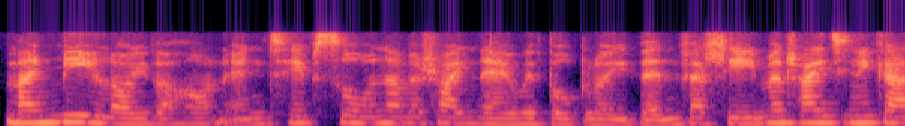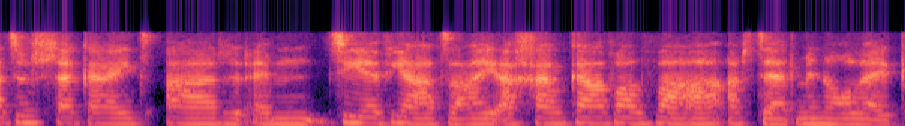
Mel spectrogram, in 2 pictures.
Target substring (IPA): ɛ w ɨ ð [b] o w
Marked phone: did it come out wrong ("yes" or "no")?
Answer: no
